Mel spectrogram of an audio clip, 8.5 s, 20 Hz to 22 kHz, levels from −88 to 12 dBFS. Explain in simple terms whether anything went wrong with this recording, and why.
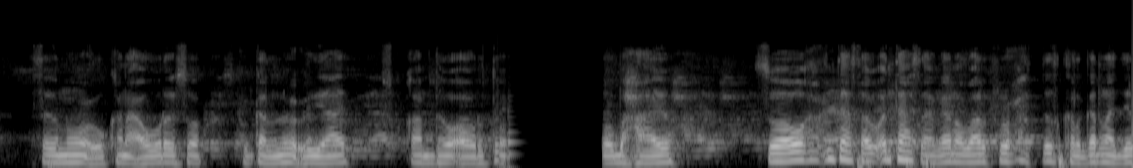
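Feedback echo between two devices runs from 1.53 s to 8.04 s. The sound returns about every four tenths of a second, fainter than the original and thinner each time. This happens when two devices in the same room join one call. One device plays the other's sound, and the second device's microphone picks it up again. Each device's echo cancelling only removes what its own speaker plays, so it misses this echo.

Short concealed packet loss occurs twice, from 3.73 s to 3.77 s and from 3.79 s to 3.83 s. Each gap is only a few hundredths of a second, so it passes as a quick smear or wobble. A small piece of the call arrived too late to be played. The receiving device filled each hole by stretching the sound just before it, then blended back into the real audio.

A long network dropout follows from 3.83 s to 4.55 s. 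The sound briefly continues as a fading buzz or hiss, then goes silent for over half a second. When the audio resumes at 4.55 s, whatever was said during the gap is missing. The likely cause is that nothing reached the device for about seven tenths of a second, and it could only hold the last sound for a moment before giving up.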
